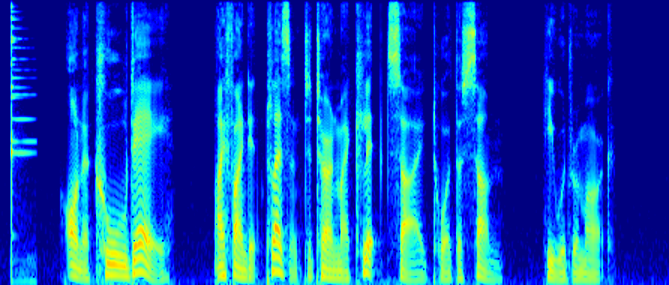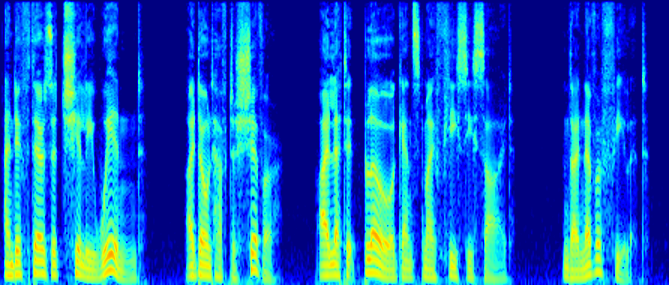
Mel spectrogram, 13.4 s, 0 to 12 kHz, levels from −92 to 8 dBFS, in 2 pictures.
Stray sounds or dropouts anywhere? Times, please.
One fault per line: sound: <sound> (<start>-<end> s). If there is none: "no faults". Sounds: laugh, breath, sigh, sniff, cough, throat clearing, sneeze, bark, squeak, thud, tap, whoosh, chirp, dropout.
sound: tap (0.1-0.4 s)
